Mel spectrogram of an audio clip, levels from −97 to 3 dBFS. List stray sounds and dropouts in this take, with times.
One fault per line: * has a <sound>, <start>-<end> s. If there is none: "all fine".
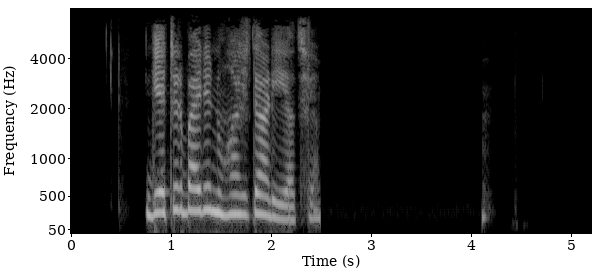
all fine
